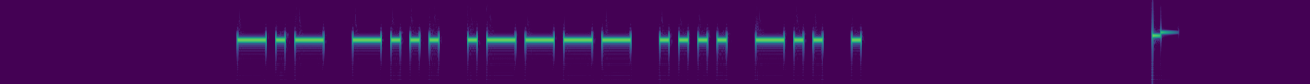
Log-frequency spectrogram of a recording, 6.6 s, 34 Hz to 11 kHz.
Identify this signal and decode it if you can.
Morse code, heard as a keyed tone, about 25 wpm, 700 Hz. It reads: KB1HDE
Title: USA Call Signs - 6 Characters - 3x Character Spacing - 25wpm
